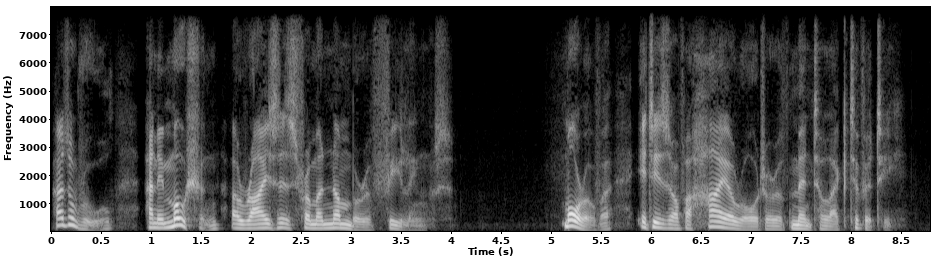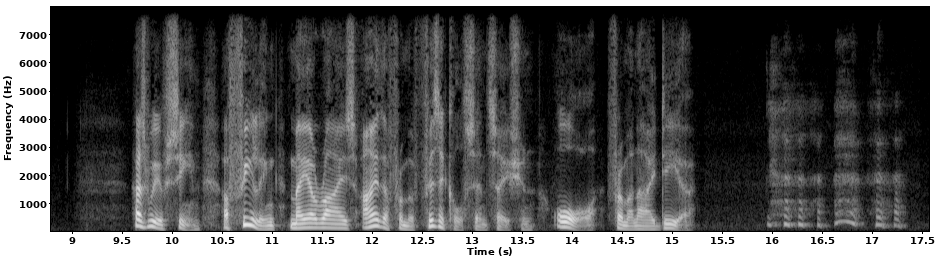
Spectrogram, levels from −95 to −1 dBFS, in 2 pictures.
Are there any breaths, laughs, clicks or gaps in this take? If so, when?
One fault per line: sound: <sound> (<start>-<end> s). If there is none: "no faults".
sound: laugh (15.9-17.4 s)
